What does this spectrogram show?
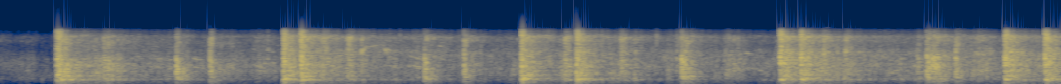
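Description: Aerial firework shells bursting in a rapid, irregular series of loud bangs, about a dozen, each trailing off in an echo, with a crackle between some of them.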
